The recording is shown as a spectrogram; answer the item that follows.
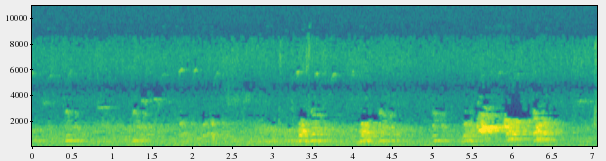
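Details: Gordo and Tom, a pair of Segugio Italiano hounds in training on hare, give distant tonal bays in short repeated bursts, growing louder and denser toward the end over steady low background rumble.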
